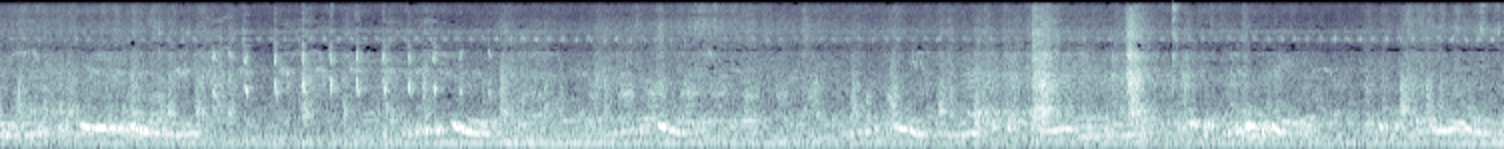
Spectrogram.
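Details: A male pigeon kept at home gives soft, throaty cooing phrases that rise and fall, repeated every second or two.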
